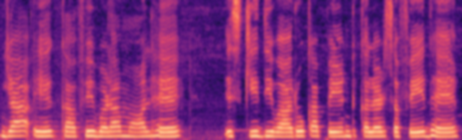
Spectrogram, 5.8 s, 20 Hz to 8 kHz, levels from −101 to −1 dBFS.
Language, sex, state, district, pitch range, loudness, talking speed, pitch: Hindi, female, Uttar Pradesh, Lucknow, 255-270 Hz, -12 LUFS, 135 wpm, 265 Hz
